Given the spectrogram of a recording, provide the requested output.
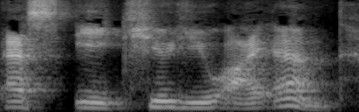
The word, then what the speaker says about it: Sequim: I live in a tiny little town called Sequim, Washington. If you looked up Sequim on a map, you would not realize that it says Sequim, right? It's spelled Sequim.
